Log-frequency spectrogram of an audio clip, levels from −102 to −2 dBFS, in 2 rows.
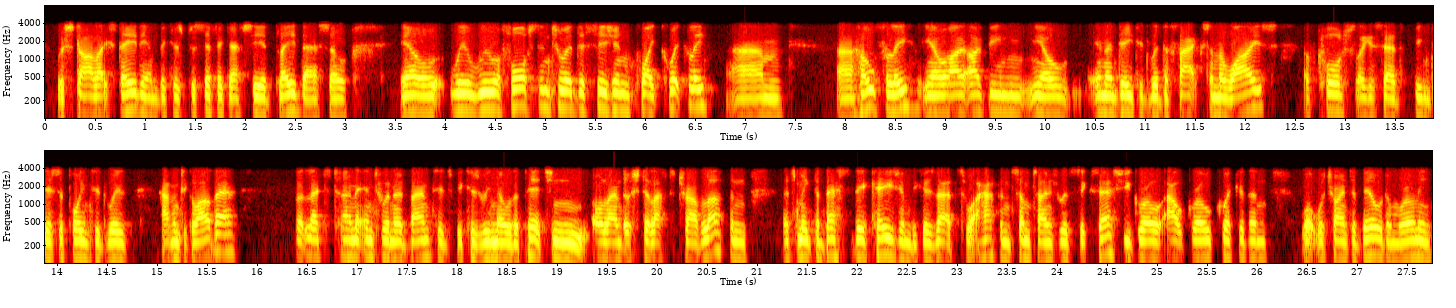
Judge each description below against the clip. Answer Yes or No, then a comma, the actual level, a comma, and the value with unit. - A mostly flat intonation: Yes, narrow, 2.0 semitones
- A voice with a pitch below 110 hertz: No, low, 120 Hz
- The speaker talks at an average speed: No, fast, 210 wpm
